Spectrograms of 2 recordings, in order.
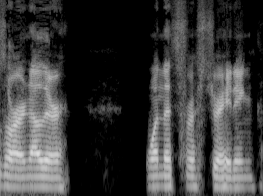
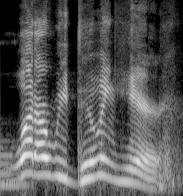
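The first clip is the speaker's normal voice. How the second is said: higher, drawn-out exasperated question; exasperated rant; 7 semitones higher, slower than usual. Real, not acted. Podcaster ranting about the Knicks, exasperated. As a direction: stretch it out in disbelief and frustration. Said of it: "do your Taylor Twellman impersonation".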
